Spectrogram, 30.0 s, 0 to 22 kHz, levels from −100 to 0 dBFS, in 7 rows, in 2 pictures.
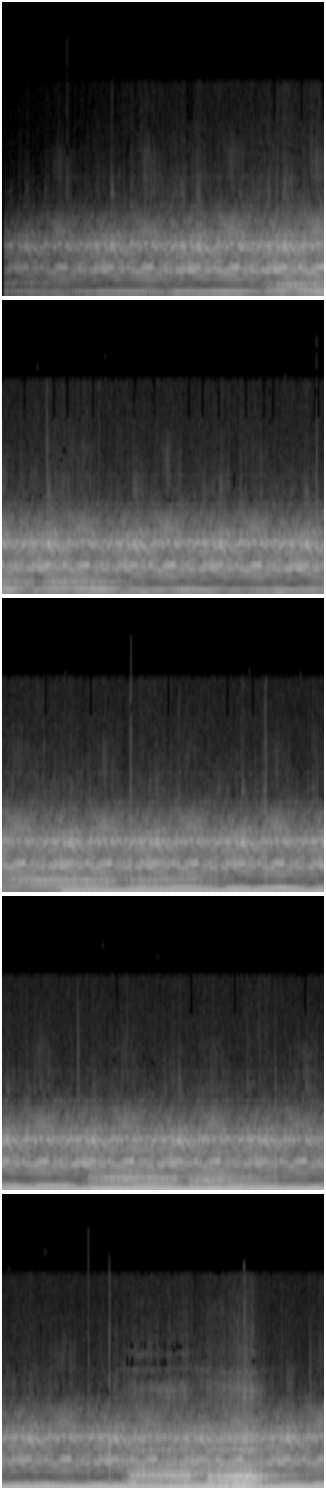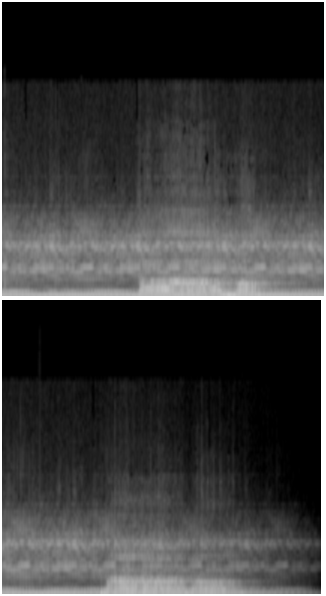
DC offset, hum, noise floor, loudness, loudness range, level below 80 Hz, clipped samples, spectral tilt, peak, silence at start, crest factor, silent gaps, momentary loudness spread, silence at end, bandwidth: under 0.1%; none; -51 dBFS; -32 LUFS; 7 LU; -32 dBFS; under 0.1%; -5.5 dB/octave; -12 dBFS; 0.1 s; 18 dB; none; 11 LU; 0.2 s; 9 kHz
